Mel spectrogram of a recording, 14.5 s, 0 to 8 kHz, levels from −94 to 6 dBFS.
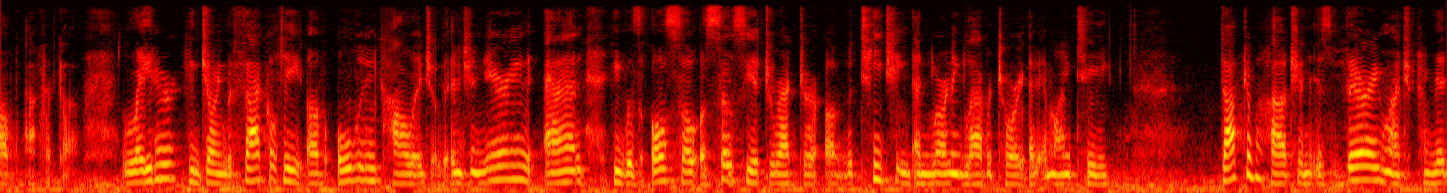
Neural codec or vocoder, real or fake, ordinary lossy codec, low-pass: codec, 16 kHz, 2 kbps, FreqCodec, larger model; fake; AAC, 48 kbps; 7.2 kHz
